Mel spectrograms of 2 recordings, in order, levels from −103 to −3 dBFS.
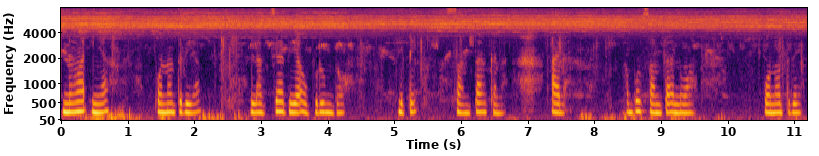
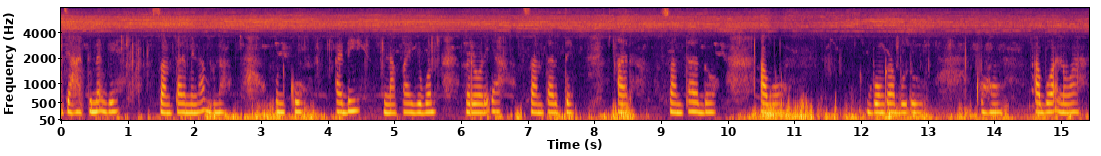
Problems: constant background noise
